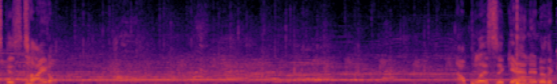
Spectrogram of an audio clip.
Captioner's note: crowd cheering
